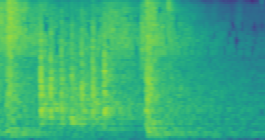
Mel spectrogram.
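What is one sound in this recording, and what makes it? A group of performers chants loudly.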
